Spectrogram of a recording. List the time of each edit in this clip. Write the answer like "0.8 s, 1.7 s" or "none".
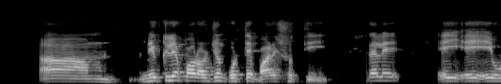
3.6 s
